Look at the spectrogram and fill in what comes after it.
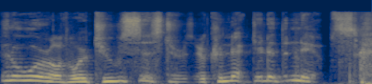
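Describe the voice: This is a put-on character voice at a middle pitch. It moves at a moderate pace.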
